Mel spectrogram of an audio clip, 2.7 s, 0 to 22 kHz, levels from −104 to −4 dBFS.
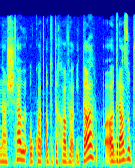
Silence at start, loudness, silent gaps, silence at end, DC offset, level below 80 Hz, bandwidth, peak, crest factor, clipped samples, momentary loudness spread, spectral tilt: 0 s; -20 LUFS; none; 0 s; under 0.1%; -64 dBFS; 15.5 kHz; 0 dBFS; 18 dB; under 0.1%; 9 LU; -5.5 dB/octave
